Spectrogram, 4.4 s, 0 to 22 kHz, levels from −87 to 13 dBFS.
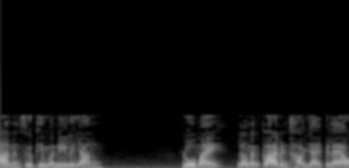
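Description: From the first syllable to the end, the speech sounds dull and smeared, with nothing above 6.9 kHz and a fizzy, warbling edge on sibilants. That's likely AAC compression, AAC-LC squeezed to a low bitrate around 24 kbps, trimming the top and starving bands.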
